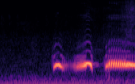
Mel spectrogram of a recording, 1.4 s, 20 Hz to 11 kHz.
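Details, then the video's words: Spotted dove calling on a roof: a short low coo, then a slightly longer one, then a drawn-out steady coo, all soft and hollow. "derkuku tekukur kuk 3 ngamuk diatas genteng suara merdu dan langka"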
